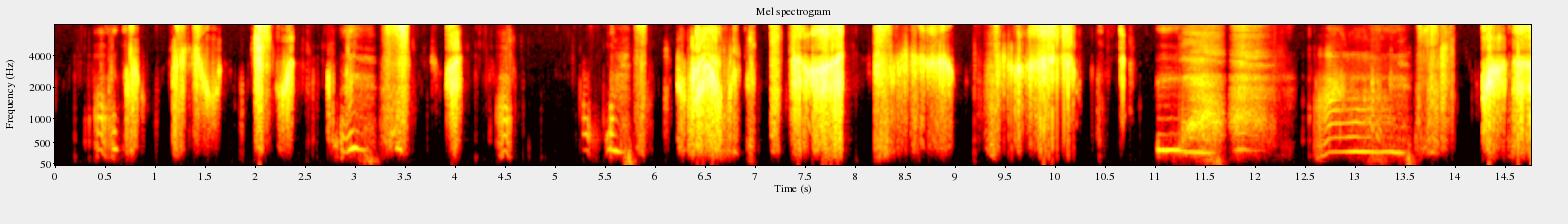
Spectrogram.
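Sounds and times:
ear licking: 0.5 - 2.5, 5.8 - 10.8, 13.7 - 14.7.

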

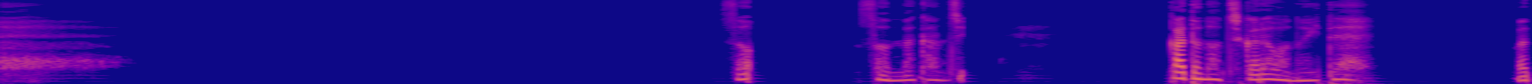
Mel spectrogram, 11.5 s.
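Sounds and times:
sharp intake of breath: 0.0 - 0.9
soft exhale during a guided relaxation exercise: 0.0 - 1.0
speech: 5.5 - 5.7, 6.5 - 7.3, 8.8 - 10.3.

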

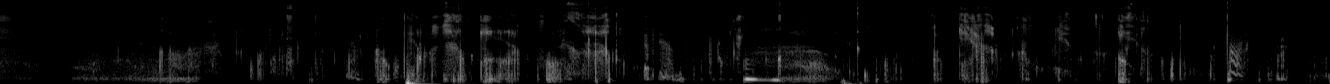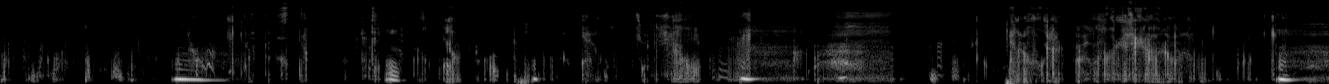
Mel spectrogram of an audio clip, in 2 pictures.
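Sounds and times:
person eating and chewing crisp food: 1.1 - 21.8, 22.6 - 26.1.

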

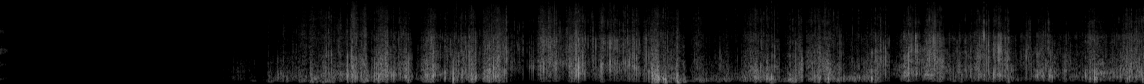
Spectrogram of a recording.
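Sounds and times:
rustling of a bonten ear cleaner: 2.3 - 11.4.

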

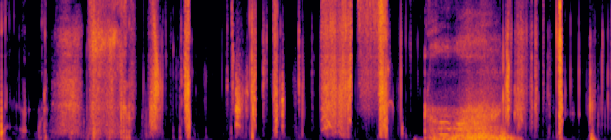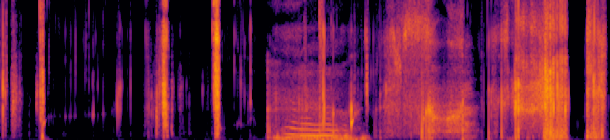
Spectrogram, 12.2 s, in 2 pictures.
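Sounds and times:
binaural ear licking on the left: 0.3 - 6.4, 7.7 - 12.2
person moaning: 8.9 - 9.8.

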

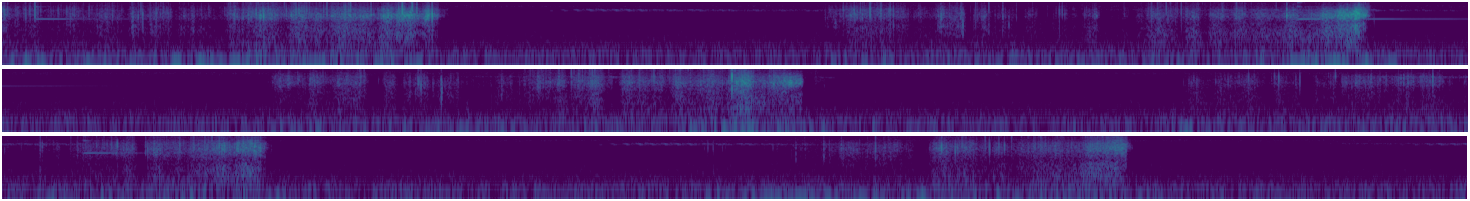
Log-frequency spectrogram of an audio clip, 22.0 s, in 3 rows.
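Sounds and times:
cotton swab asmr: 0.0 - 2.2, 4.1 - 6.9, 8.7 - 11.4, 13.3 - 16.0, 18.4 - 20.3.

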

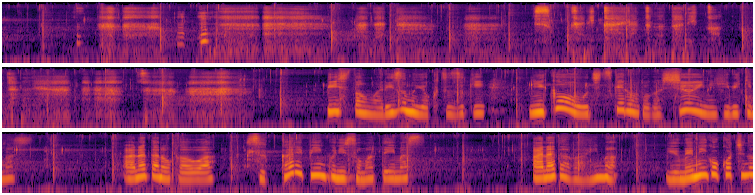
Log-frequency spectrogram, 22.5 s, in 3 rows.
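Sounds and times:
hot heavy breathing close to ear: 0.7 - 5.1, 7.6 - 10.0
speech: 10.8 - 15.3, 16.2 - 19.1, 20.4 - 22.5.

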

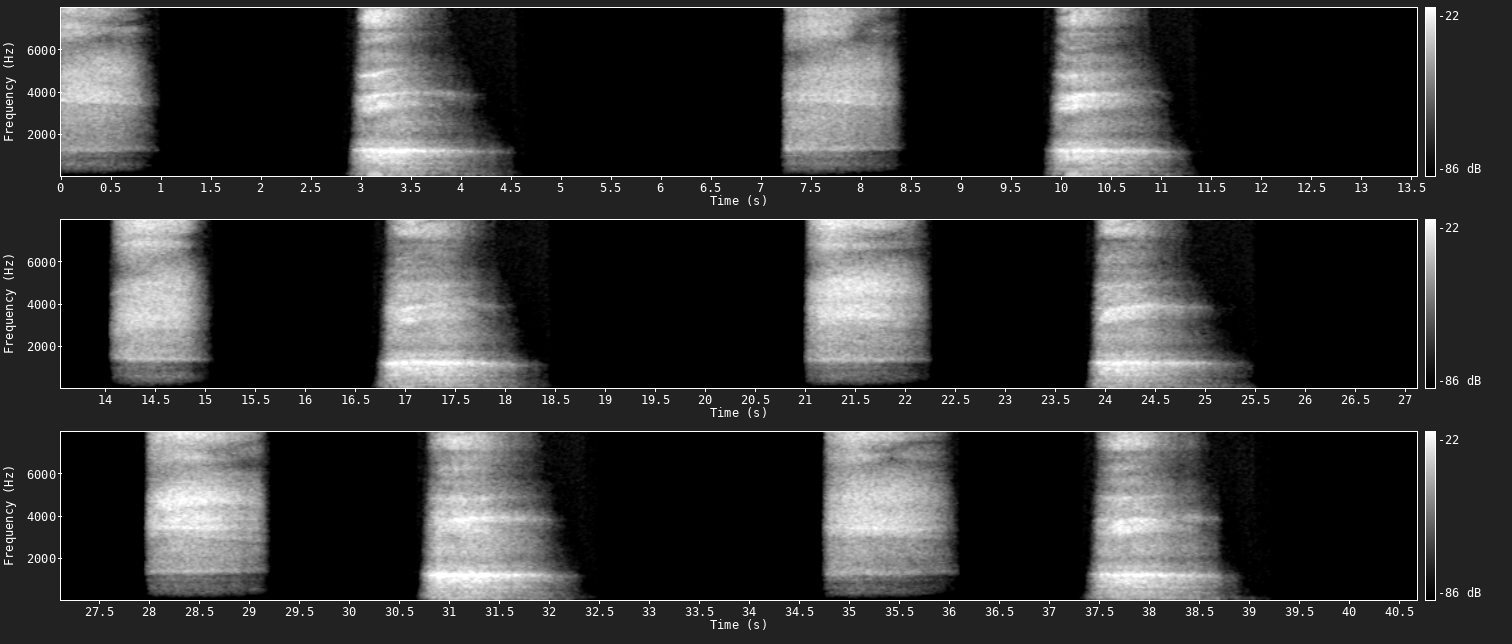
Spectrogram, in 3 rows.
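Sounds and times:
person breathing in sleep: 0.0 - 0.9, 7.2 - 8.4, 9.9 - 11.0, 14.1 - 15.0, 16.8 - 18.1, 21.0 - 22.2, 23.9 - 25.2, 28.0 - 29.2, 30.8 - 32.1, 34.8 - 36.1, 37.4 - 38.8.

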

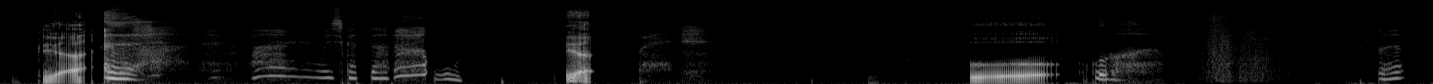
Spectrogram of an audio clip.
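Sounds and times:
person burping after eating: 0.4 - 1.3, 5.6 - 6.0, 9.7 - 10.6
speech: 0.4 - 1.4, 3.4 - 4.8, 5.7 - 6.0
breaths and vocal sounds: 1.1 - 2.9, 6.4 - 7.3, 10.8 - 13.0.

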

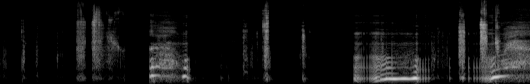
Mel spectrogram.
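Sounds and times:
long gentle kiss: 0.2 - 1.2, 2.4 - 2.7, 4.4 - 5.1.

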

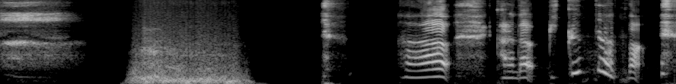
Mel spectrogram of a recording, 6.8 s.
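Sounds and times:
breath blown softly into the ear: 1.2 - 2.7
speech: 5.1 - 6.7.

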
